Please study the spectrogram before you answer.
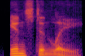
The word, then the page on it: instantly: American English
